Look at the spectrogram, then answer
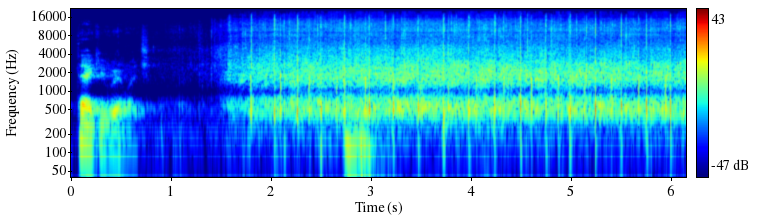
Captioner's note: applause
